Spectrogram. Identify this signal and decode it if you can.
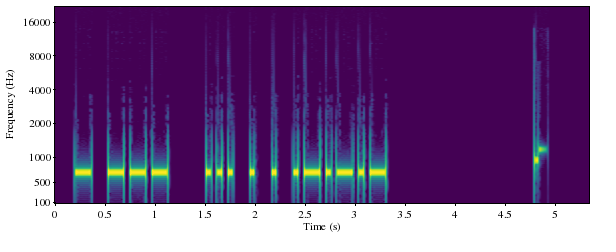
Morse code, heard as a keyed tone, about 22 wpm, 700 Hz. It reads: TO SEE.
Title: Sentences from Top 500 Words 22wpm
